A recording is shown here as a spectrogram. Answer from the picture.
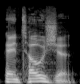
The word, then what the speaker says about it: Pantoja: Alexandre Pantoja. Okay. I didn't know if it was a silent J.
